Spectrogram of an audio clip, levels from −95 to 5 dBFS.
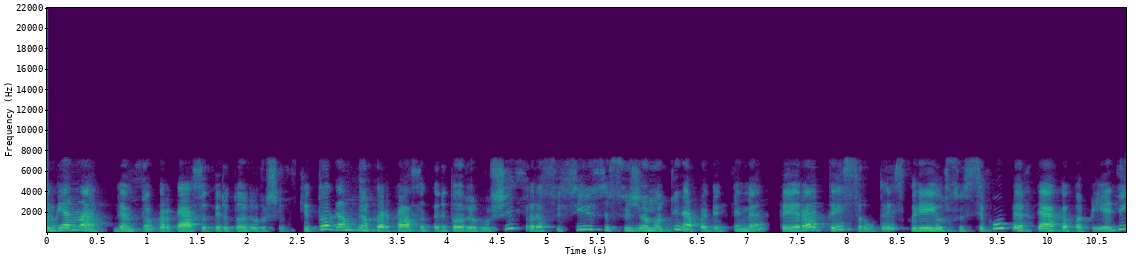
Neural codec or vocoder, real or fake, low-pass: codec, 44.1 kHz, 3.4 kbps, Pupu-Codec; fake; 7.2 kHz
